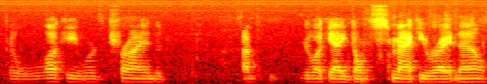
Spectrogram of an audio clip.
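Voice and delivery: low muttered aside under the breath. A player character snapping back at someone, muttering under his breath. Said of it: "mutters under his breath".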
